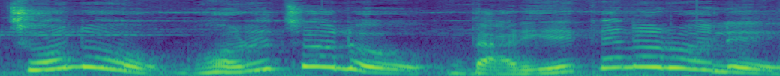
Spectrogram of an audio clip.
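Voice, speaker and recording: A woman's voice: very high-pitched, wildly swooping pitch, moderate pace, warm tone, a little hiss or hum, pitched above the performer's own voice, heavily acted. A woman voicing an earnest, exclamatory woodcutter father in a cartoon fairy tale. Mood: caring. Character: poor woodcutter father, devoted, easily bewildered.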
